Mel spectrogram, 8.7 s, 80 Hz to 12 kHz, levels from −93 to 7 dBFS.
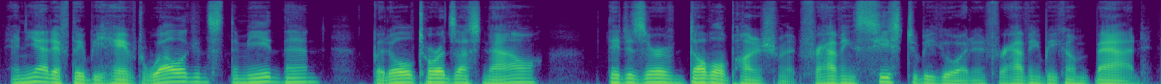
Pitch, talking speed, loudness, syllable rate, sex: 105 Hz, 205 wpm, -19 LUFS, 5.8 syllables/s, male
